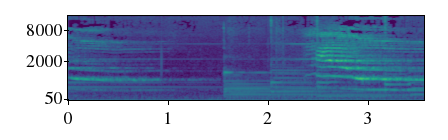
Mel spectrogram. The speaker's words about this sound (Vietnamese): đâu đó văng vẳng lên trong không gian, tiếng con mèo kêu. Con mèo kêu lên vô cùng thê thiết.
